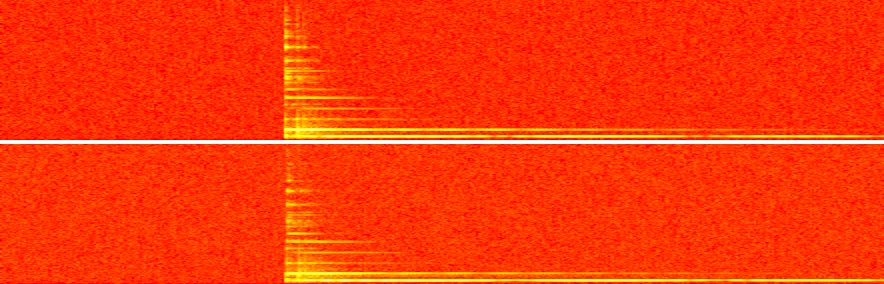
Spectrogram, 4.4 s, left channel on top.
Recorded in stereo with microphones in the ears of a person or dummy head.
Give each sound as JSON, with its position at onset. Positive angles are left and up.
{"t": 1.4, "sound": "a clink", "side_deg": 60, "distance_m": 2.0}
